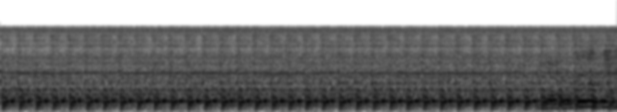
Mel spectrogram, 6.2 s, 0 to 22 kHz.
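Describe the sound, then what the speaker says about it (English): A Xisico CS3 4500 PSI portable high-pressure air compressor, 12/110V, runs with a steady, rapid, pulsing mechanical chug and fan hum, close and continuous without talk. "So in all, it's a pretty quiet compressor."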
